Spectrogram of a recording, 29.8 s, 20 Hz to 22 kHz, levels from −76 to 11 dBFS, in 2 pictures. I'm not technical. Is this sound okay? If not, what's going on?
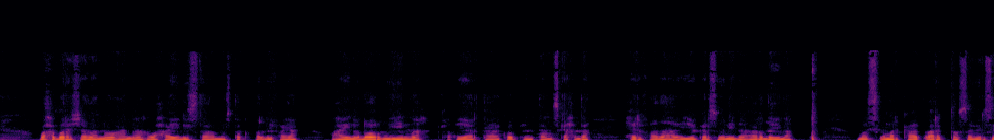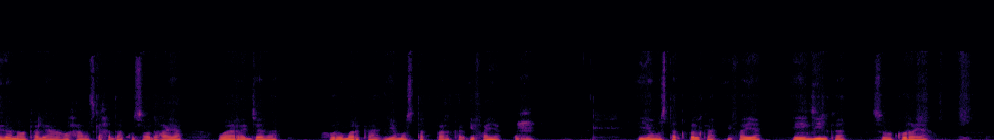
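No. The speech sounds swirly, smeared and hollow from start to finish. Sharp sounds blur, and the top end is missing. This is generation loss, likely from being squeezed and unpacked around seven times, each round adding fresh damage.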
